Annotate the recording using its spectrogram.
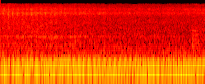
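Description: Car engine idling steadily, a low even drone with no changes in speed.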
